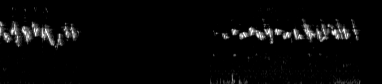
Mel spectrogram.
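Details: Varied bunting singing: two bursts of quick, high, warbled chirping notes, the first short, the second longer after a pause of about three seconds, with no other sounds.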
